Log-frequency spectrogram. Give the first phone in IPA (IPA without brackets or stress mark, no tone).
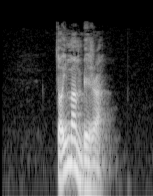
t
